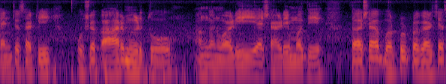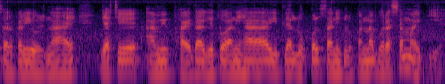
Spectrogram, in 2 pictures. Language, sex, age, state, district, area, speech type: Marathi, male, 18-30, Maharashtra, Yavatmal, rural, spontaneous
